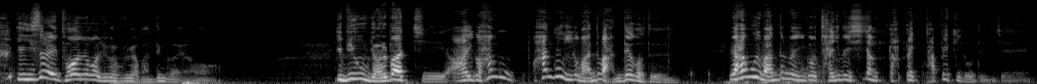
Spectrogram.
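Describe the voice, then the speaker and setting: Lively storytelling investment host. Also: mid-range voice, slightly rough, no echo. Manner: lively storyteller acting out quoted remarks; chatty, frequent rhetorical questions. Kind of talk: casual explanatory talk.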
